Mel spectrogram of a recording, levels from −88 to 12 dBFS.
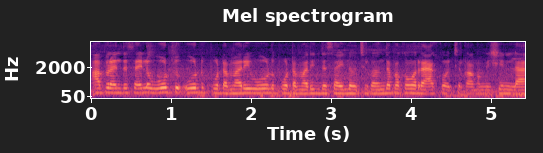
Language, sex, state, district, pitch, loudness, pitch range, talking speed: Tamil, male, Tamil Nadu, Chennai, 185 Hz, -17 LUFS, 175-195 Hz, 210 wpm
